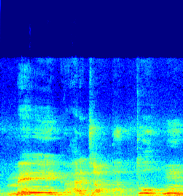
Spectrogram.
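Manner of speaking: slowly, with तो given the weight; slow stress on तो. Shown as a demonstration. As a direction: lean on तो, word by word. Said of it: "जोर देके बोलिए".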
